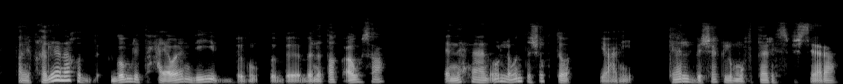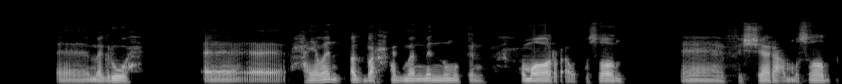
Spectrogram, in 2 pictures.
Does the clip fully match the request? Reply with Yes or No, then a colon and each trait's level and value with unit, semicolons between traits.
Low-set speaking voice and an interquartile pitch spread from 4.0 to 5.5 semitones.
Yes: very low, 90 Hz; average, 4.8 semitones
